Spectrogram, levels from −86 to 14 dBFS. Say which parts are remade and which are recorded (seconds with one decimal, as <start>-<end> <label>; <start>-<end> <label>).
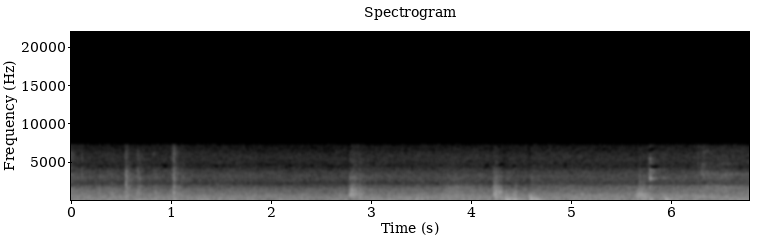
0.0-6.8 recorded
